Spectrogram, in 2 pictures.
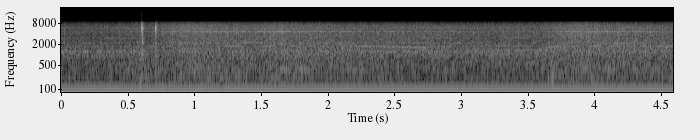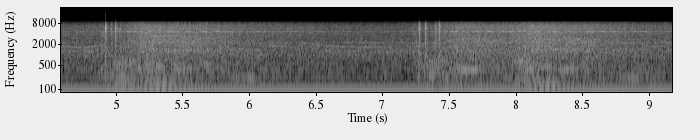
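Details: Chery Amulet: steady idle then two sharp blips bring brief knock as revs jump; also excessive idle vibration and oil pressure light sometimes on at warm idle; knocking under sudden acceleration, cause unknown.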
